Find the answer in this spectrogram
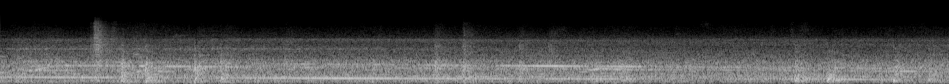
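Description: Electric train running noise: a steady rumble with a few hum tones slowly falling in pitch, and a handful of sharp clicks.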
